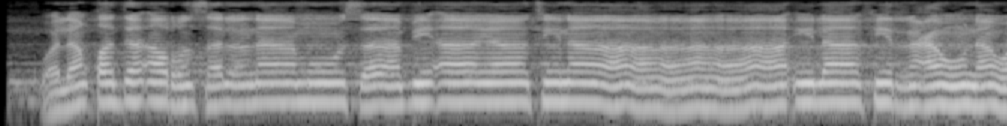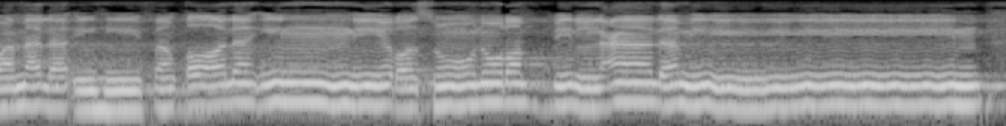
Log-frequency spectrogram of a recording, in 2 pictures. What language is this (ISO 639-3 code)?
ara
